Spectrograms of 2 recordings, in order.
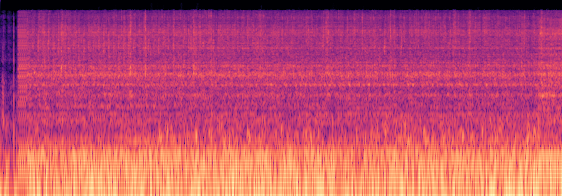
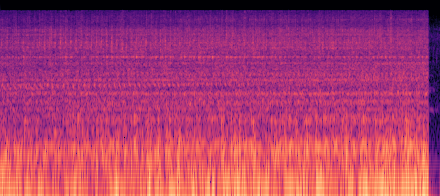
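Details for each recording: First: Motorcycle after engine rebuild: steady low idle with a light clicking from the chain side keeping pace with engine speed; sprocket installed reversed, fix by flipping it. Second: Motorcycle single-cylinder engine after rebuild, chain clattering noise fixed by reversing a part: even steady thump at idle, no chain clicking, then shut off; running normally.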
